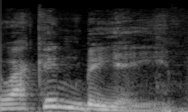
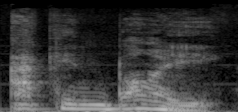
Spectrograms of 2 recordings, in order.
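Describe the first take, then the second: First: Akinbiyi said ak-in-BEE-yee, the wrong way; wrong name. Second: Akinbaye said ak-in-BYE, slow and careful; correct name. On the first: Retold or imitated. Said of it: "Yorkshire twist or not". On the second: Shown as a demonstration. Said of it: "It's Akinbaye".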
